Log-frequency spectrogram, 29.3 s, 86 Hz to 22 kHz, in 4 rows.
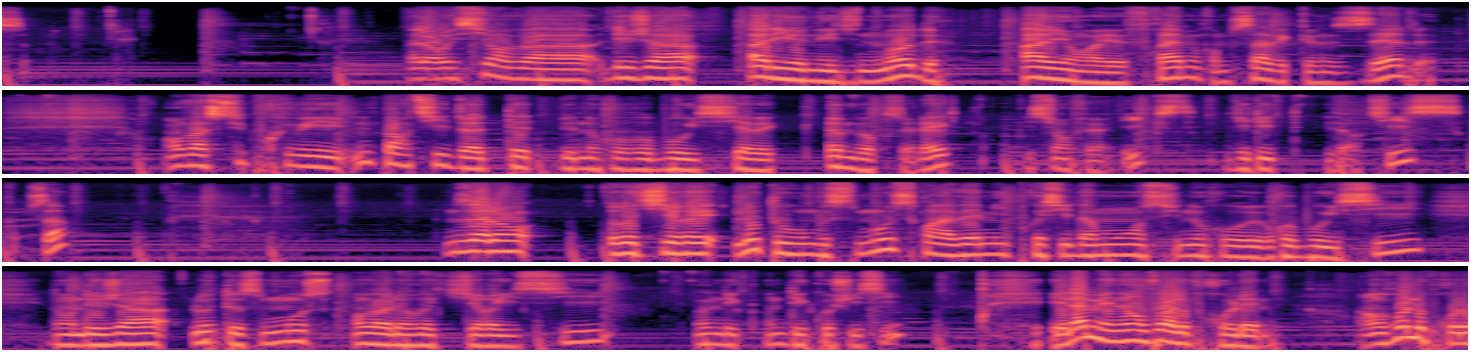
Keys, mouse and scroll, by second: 0.5 scroll up 1, 0.6 a, 1.0-2.6 right drag, 2.6-3.5 ctrl+scroll down 2, 3.5 Tab, 4.7 a, 5.4 a, 6.5 z, 7.1 right click, 11.2 b, 14.0 z, 14.8-15.2 ctrl+scroll up 1, 15.2 middle click, 16.0-17.2 ctrl+scroll up 2, 18.5-25.0 middle drag, 25.0-26.4 drag, 26.4-29.3 middle drag.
